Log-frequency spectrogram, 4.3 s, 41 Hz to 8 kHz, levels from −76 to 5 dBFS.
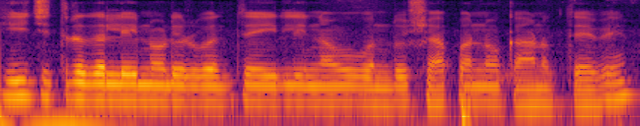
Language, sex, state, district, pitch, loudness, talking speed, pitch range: Kannada, male, Karnataka, Koppal, 110 Hz, -17 LUFS, 110 wpm, 105-120 Hz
